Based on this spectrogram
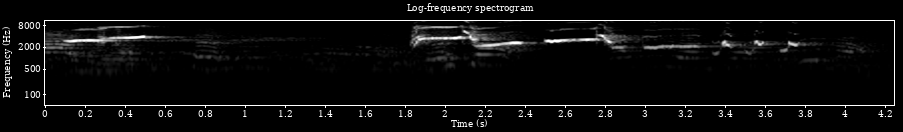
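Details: Kacer, the oriental magpie-robin, singing as a lure meant to trigger rivals into song: a bright whistled phrase, a pause, then rich slurred whistles and short chirping notes in quick succession.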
